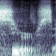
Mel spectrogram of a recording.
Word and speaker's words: Cyrus: My name is Seeroos. It's spelled like Cyrus, pronounced like sea rooster, just take out the ter.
